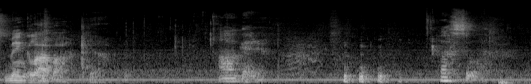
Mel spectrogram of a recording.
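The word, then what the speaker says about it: Mingalaba: And in Burmese, it's Minglaba.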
